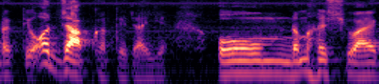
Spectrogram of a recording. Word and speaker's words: ओम: उसकी आवाज ओम हो करके आता है। That is ओम।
